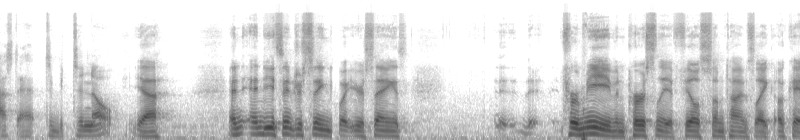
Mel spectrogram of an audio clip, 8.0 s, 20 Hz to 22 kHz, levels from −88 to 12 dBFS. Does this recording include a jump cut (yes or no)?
yes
